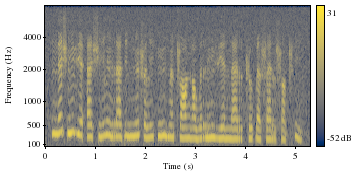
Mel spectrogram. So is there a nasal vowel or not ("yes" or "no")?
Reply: yes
